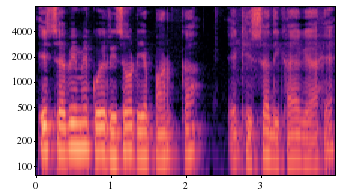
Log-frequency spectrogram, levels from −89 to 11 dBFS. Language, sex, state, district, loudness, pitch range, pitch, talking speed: Hindi, male, Karnataka, Bangalore, -16 LUFS, 125-150 Hz, 135 Hz, 195 wpm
